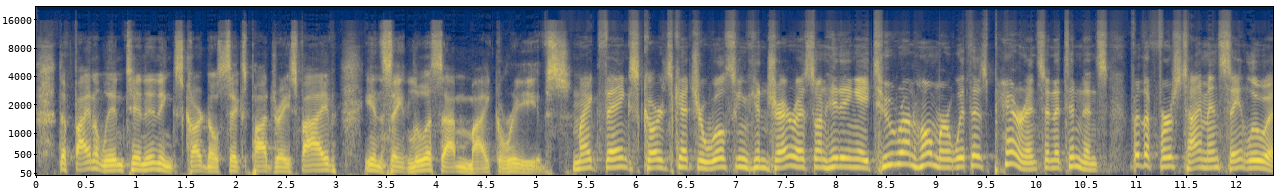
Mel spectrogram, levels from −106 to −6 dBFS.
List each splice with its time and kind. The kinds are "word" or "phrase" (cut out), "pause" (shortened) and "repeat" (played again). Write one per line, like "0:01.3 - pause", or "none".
none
